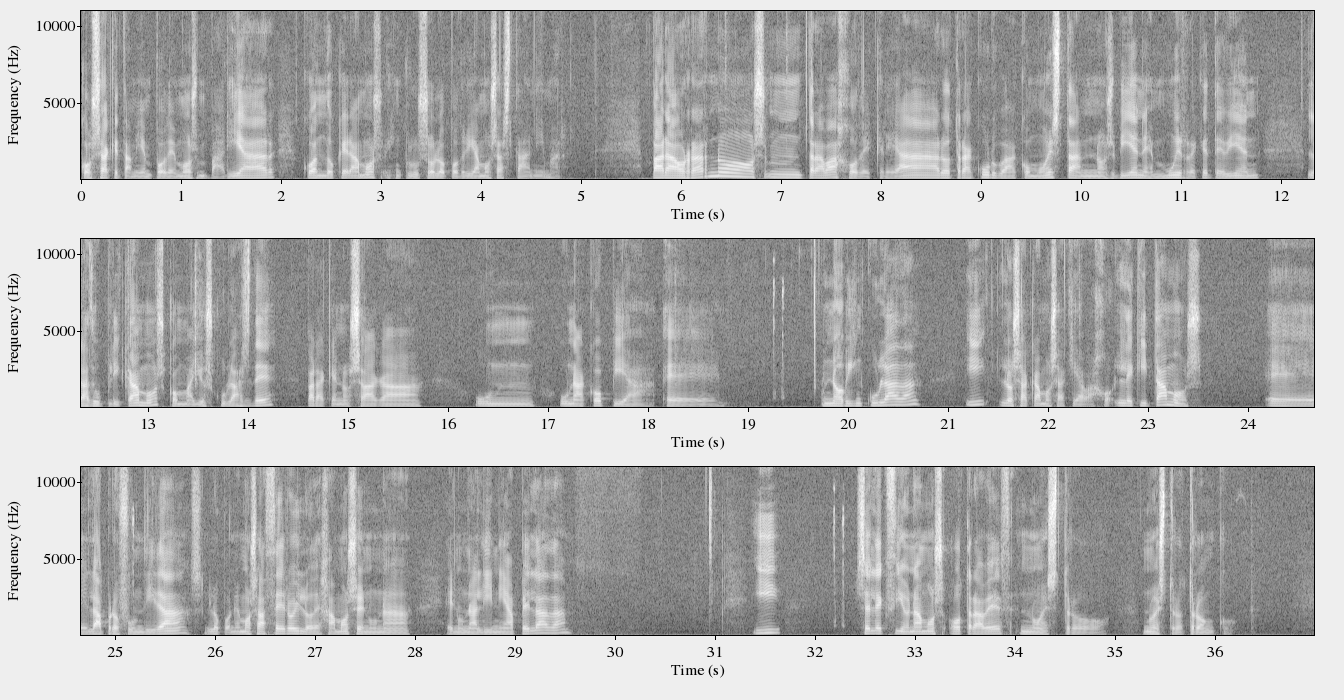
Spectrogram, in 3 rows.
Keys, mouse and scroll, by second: 3.2-8.9 middle drag, 9.1-11.2 middle drag, 13.2 shift+d, 19.2 click, 25.1 click, 27.2-29.0 middle drag, 32.2 right click, 34.0-35.3 middle drag.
